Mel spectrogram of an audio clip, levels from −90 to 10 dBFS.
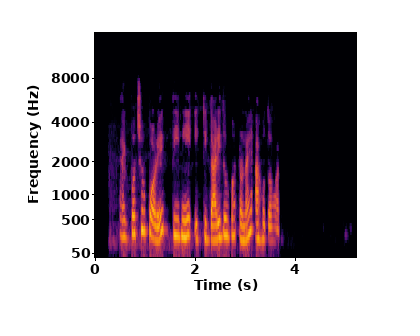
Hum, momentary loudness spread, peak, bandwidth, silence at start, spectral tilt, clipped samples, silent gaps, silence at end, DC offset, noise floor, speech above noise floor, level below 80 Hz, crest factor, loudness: none; 12 LU; 0 dBFS; 7.2 kHz; 0.5 s; -7.5 dB/octave; under 0.1%; none; 1.55 s; under 0.1%; under -90 dBFS; over 75 dB; -58 dBFS; 16 dB; -15 LUFS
